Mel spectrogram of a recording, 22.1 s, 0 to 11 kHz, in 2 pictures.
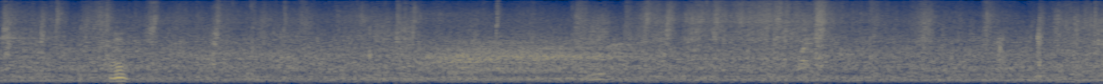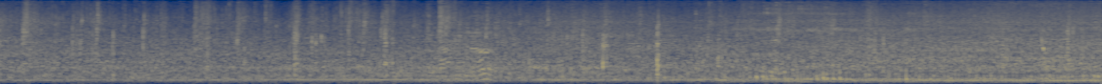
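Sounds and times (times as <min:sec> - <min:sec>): low engine hum: 0:00.0 - 0:22.0.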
